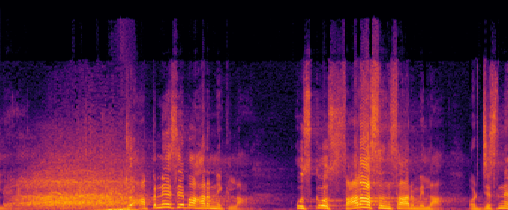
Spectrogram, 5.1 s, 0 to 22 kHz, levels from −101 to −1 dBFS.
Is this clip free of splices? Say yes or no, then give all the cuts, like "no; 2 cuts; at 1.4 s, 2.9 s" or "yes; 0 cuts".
no; 1 cut; at 1.1 s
